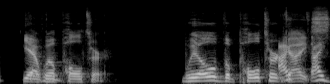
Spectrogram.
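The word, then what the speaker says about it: Poulter: And I'm probably am I pronouncing his name? Will Palter? Yeah. Will Palter.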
